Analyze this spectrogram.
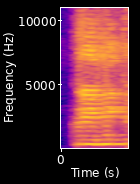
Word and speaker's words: कृमि: जैसे कर्म, और जैसे कृमि कह सकते हैं आप, इसका उच्चारण क्री की तरह होगा।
